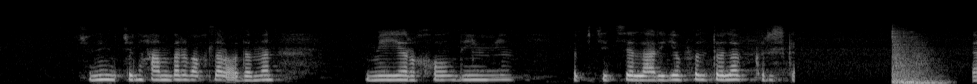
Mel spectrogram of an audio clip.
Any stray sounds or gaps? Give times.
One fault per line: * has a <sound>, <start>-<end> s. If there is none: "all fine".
* has a thud, 8.9-9.6 s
